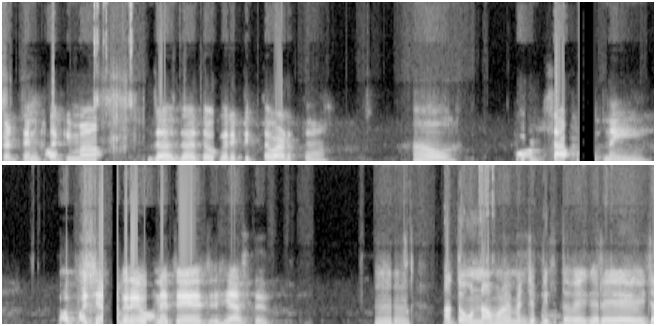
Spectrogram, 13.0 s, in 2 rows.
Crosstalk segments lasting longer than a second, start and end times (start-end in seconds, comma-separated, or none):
none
